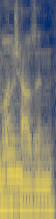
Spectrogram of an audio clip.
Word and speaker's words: Munchausen: do you know how to pronounce that? Baron Munchausen.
